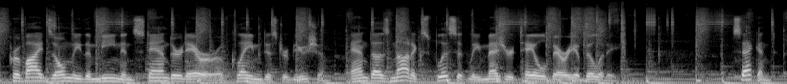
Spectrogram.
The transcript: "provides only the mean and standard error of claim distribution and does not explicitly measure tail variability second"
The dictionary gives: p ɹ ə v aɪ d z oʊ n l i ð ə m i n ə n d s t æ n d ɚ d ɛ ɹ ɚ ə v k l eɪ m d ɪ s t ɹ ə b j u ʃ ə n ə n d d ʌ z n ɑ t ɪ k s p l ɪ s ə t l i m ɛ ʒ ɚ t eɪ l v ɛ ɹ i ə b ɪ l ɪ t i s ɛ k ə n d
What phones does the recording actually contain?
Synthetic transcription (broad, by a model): p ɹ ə v aɪ d z oʊ n l i ð ə m i n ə n s t æ n d ɚ d ɛ ɹ ɚ ə v k l eɪ m d ɪ s t ɹ ə b j u ʃ ə n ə n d d ʌ z n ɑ t ɪ k s p l ɪ s ə t l i m ɛ ʒ ɚ t eɪ l v ɛ ɹ i ə b ɪ l ɪ t i s ɛ k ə n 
